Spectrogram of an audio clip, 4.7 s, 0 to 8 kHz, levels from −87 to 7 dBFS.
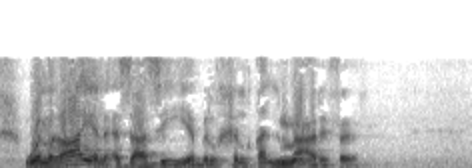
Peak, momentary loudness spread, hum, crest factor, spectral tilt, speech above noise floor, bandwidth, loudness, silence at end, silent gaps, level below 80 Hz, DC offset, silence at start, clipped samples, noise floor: -2 dBFS; 9 LU; none; 14 dB; -12 dB/octave; 33 dB; 5.4 kHz; -16 LUFS; 1.15 s; none; -48 dBFS; under 0.1%; 0 s; under 0.1%; -49 dBFS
